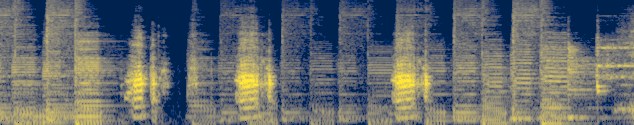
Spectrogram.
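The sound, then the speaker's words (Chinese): Nasal duck quacks sound in short bursts over a steady musical background, about three standing out clearly at roughly one-second intervals, with fainter honking calls in between. “我就是鸭子。”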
